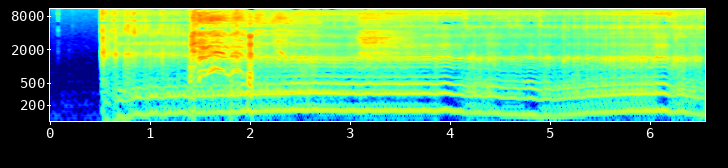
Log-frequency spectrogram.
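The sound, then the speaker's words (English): A voice imitates an old broken Jaguar car engine, starting abruptly and holding a loud, low, rattling buzz at a steady pitch for about six seconds, with a brief rise in pitch partway through. “Boy, you've done Zuckerman and now an old broken Jaguar engine.”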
